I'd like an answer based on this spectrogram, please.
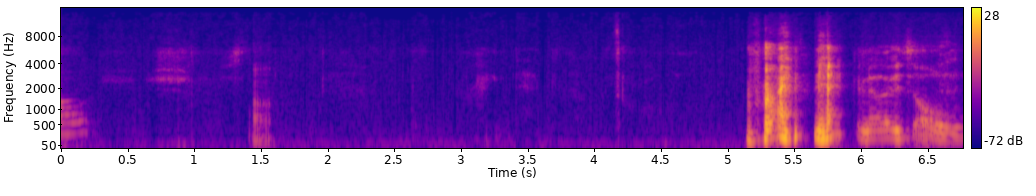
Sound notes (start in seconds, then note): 1.7 whispering; 5.1 laughing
